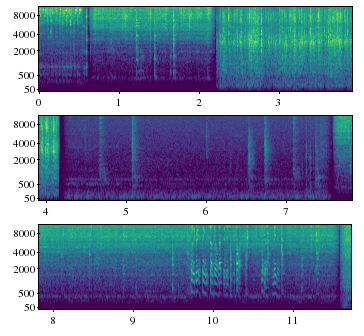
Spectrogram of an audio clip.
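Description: Chopped mushrooms, bacon and onion frying and sizzling in a stainless pan while a wooden spatula stirs them. About four seconds in, the sizzle gives way to a quieter stretch with a few faint clicks, then the frying comes back.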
